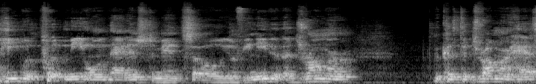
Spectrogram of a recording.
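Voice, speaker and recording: Noticeable background noise sits behind a man with an American accent. He talks at a moderate pace and medium pitch with fairly even intonation. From Philadelphia, US. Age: 60s. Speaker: songwriter and film composer. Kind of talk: personal life story. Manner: relaxed, with many filler words.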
